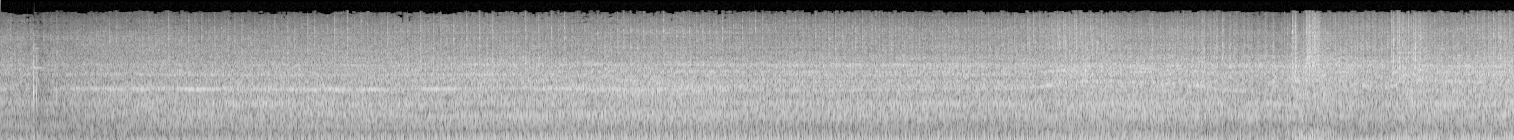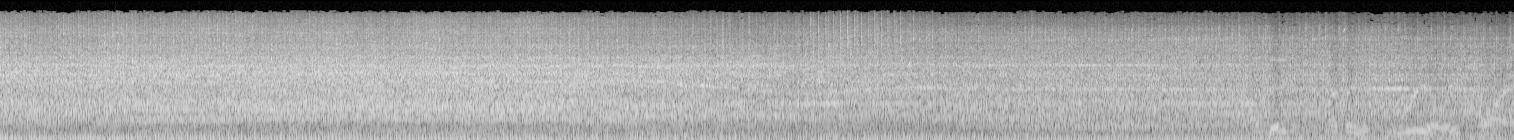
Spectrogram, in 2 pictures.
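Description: Briggs & Stratton Vanguard V-twin engine running through a box muffler, smooth and quiet. About ten seconds in it is throttled up to a higher, even speed, then brought back down to idle a little over halfway through.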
